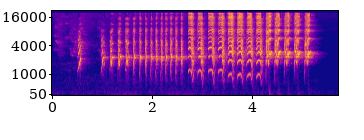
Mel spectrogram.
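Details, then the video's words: Black-winged myna in vigorous song, meant to stir lazy kept birds into singing: one rising squeak, then a long rapid series of about twenty sharp repeated notes that shift into loud rhythmic chattering with downslurred whistles, ending abruptly. "Pancingan jalak kebo malas bunyi | jalak kebo gacor"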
